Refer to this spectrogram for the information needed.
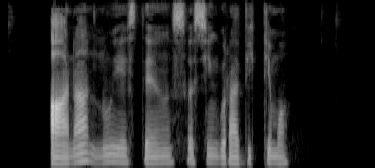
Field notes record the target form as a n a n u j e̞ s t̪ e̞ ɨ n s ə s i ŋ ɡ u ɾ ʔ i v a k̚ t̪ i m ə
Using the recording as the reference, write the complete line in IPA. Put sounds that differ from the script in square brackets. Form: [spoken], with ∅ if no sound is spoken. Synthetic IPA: a n a n u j e̞ s t̪ e̞ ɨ n s ə s i ŋ ɡ u ɾ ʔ [a] v [i] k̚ t̪ i m ə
